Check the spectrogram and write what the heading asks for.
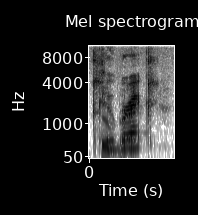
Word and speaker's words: Kubrick: Kubrick.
